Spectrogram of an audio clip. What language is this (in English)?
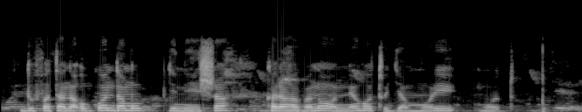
Kinyarwanda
